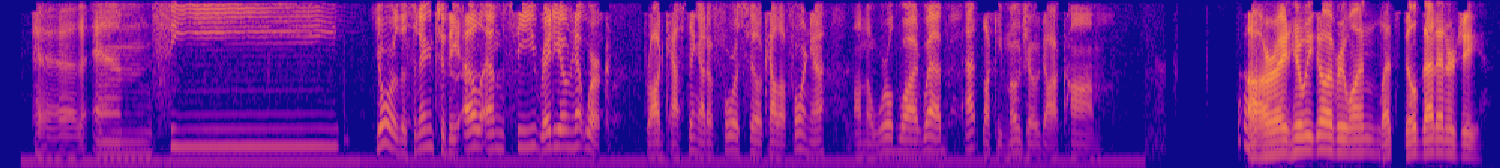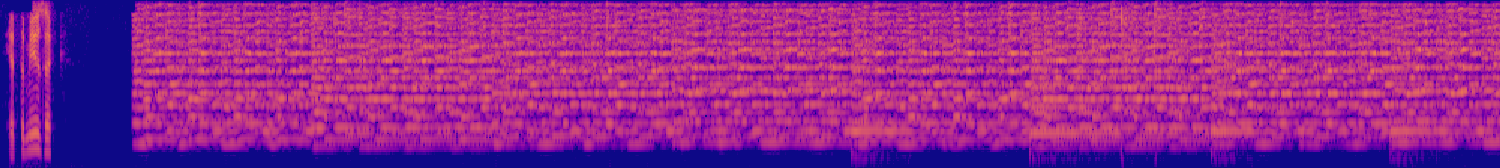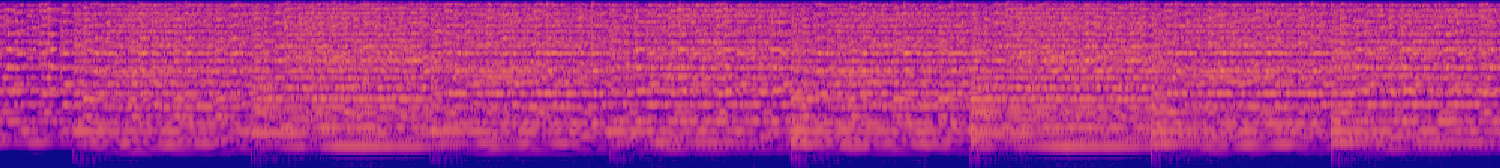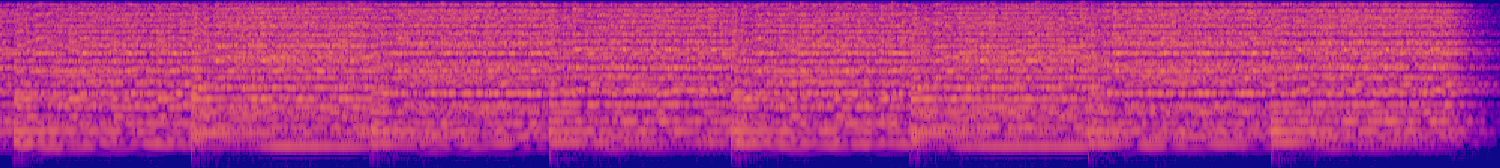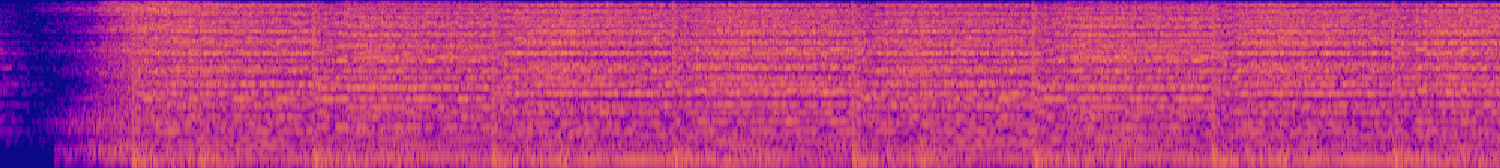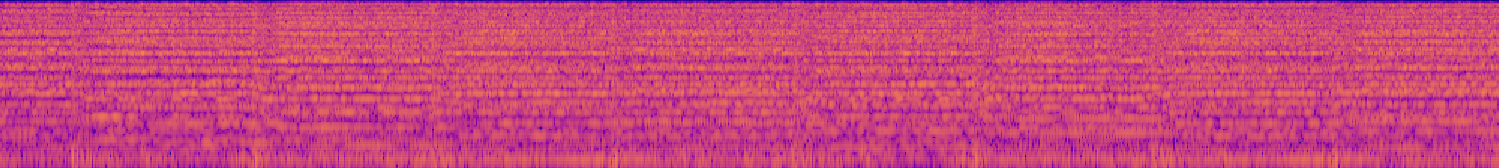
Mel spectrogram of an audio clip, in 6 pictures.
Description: We begin this show with an update from our guest followed by a discussion on the Doctrine of Signatures in magical work. So, what IS the Doctrine of Signatures?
